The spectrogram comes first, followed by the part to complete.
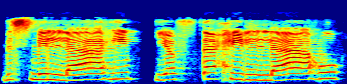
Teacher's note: لفظ اللہ یا اللہم سے پہلے زیر ہو تو ان کو باریک پڑھا جائے گا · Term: ترقیق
